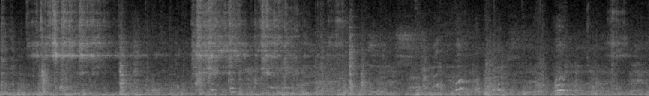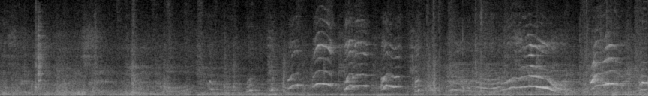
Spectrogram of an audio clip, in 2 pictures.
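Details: Puppies almost three weeks old in a litter pan, giving high wavering whines and squeals that rise and fall, growing louder and more frequent toward the end, over rustling and a person's voice.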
